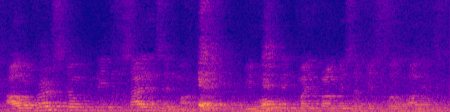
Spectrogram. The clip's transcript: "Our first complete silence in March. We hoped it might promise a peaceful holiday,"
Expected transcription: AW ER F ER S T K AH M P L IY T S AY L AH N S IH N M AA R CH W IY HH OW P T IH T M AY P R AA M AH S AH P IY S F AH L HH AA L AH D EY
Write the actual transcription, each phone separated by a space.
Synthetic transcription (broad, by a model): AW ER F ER S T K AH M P N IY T S AY L AH N S IH N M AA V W IY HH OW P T IH T M AY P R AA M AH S AH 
